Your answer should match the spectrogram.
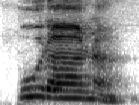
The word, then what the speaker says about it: Purana: Ó, Purana. Por quê? Porque o segundo, né, o A, o Ra, é longo. Purana. Não é Purana. Não é Purana. Purana. Porque o segunda sílaba é que é longa.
